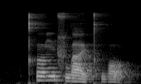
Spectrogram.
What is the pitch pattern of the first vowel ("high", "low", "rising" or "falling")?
high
